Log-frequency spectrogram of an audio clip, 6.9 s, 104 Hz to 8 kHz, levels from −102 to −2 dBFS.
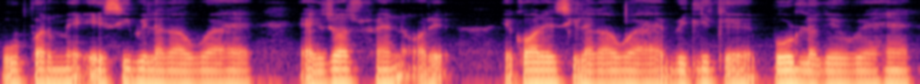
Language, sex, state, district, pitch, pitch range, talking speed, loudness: Hindi, male, Jharkhand, Ranchi, 105 Hz, 105-110 Hz, 190 wpm, -17 LUFS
